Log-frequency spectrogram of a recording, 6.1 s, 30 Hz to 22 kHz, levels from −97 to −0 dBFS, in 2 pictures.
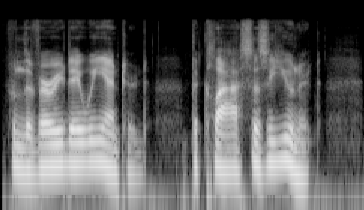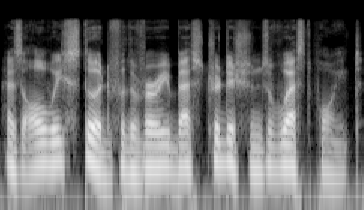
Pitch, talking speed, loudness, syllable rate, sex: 110 Hz, 215 wpm, -17 LUFS, 5.8 syllables/s, male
